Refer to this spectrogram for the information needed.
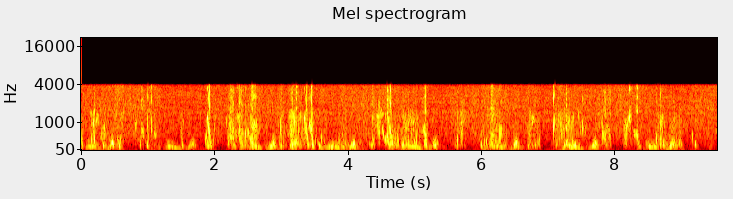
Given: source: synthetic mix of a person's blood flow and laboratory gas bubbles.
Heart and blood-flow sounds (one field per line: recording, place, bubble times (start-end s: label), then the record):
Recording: Doppler ultrasound of blood flow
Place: precordium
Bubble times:
0.00-0.04 s: bubbles
0.11-0.40 s: bubbles
0.50-0.64 s: bubbles
0.80-1.15 s: bubbles
1.46-1.56 s: bubbles
1.83-2.03 s: bubbles
2.15-2.69 s: bubbles
2.94-3.69 s: bubbles
3.83-4.06 s: bubbles
4.26-5.25 s: bubbles
5.58-5.78 s: bubbles
5.97-6.39 s: bubbles
6.67-6.90 s: bubbles
7.04-7.58 s: bubbles
7.78-7.96 s: bubbles
8.11-8.40 s: bubbles
8.58-9.02 s: bubbles
9.12-9.26 s: bubbles
From the record:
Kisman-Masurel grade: 342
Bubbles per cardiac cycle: rolling drumbeat, 9 or more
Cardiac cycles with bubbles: 100%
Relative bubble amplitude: moderate (0.250 to 0.450)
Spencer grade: 3 (all of the cardiac periods contain showers or single bubble signals, but not dominating or overriding the cardiac motion signals)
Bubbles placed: only in the low amplitude regions of the cardiac cycle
